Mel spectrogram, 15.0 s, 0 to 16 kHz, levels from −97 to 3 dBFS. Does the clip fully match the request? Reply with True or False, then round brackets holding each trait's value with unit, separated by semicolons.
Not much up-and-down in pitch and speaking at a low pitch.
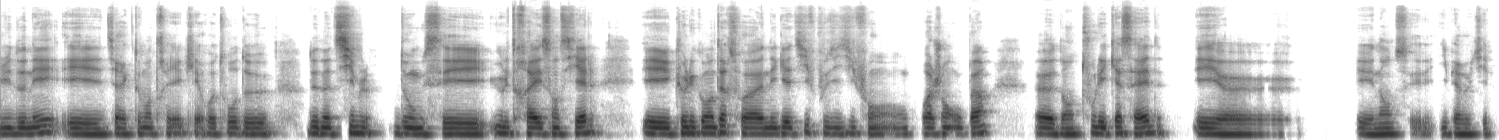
True (1.5 semitones; 115 Hz)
